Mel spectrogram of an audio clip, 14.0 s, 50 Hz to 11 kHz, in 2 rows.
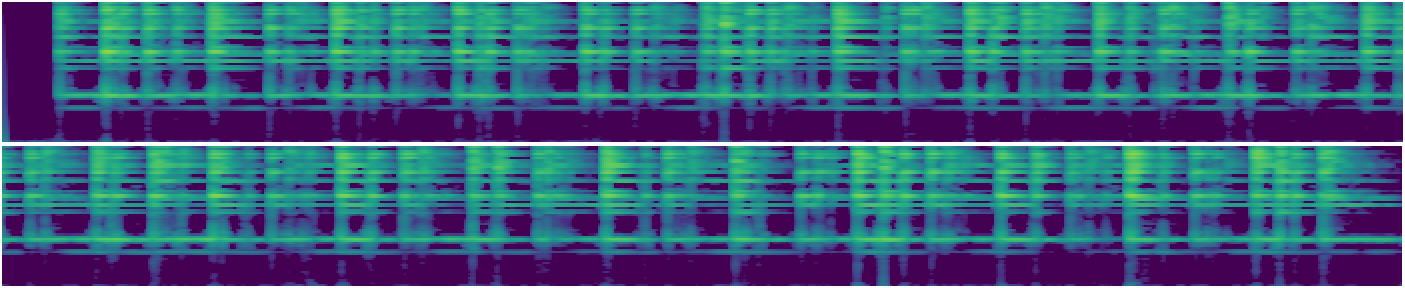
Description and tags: A small metal cow bell ringing repeatedly. The sound was recorded with a Shure SM81 microphone and an Edirol R44 recorder.
bell, cow, metal, ring, small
